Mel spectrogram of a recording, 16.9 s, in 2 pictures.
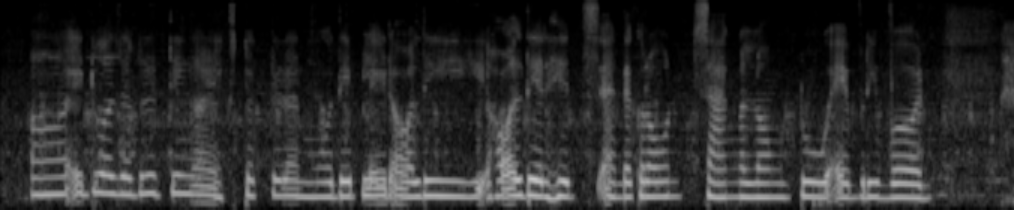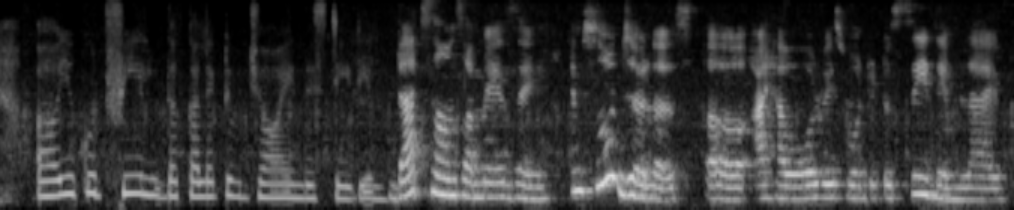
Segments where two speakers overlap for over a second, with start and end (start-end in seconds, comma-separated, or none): none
